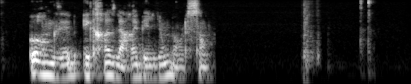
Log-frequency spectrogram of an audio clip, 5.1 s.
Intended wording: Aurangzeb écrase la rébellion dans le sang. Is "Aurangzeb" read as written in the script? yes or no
yes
